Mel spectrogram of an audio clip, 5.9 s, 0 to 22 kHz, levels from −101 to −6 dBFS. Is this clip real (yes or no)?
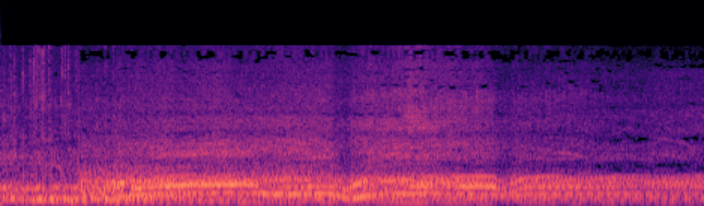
no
